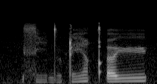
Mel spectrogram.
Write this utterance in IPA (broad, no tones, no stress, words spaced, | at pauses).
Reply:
si̤d̪ṳʈe̤ qʼy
